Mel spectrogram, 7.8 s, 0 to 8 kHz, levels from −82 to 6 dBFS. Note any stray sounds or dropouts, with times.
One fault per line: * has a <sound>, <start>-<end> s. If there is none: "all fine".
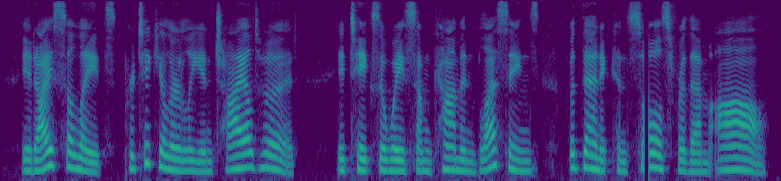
* has a dropout, 6.4-6.5 s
